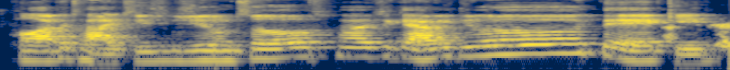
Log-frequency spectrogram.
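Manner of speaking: put-on Birmingham accent. Shown as a demonstration. Co-host asked to do his best Birmingham accent, Birmingham accent. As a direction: do your best Brummie. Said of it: "Do your best Birmingham accent".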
